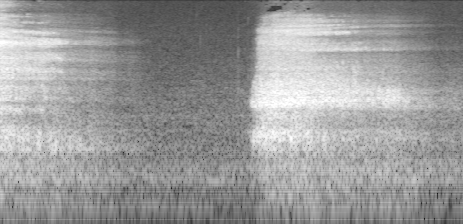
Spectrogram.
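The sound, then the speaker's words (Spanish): Deep breathing during a guided relaxation pause, ending in an exhaled breath: two long, soft, airy breaths separated by a quiet gap, the second starting abruptly and sounding louder and fuller than the first. “Quiero que te des una pausa de dos minutitos y vamos a respirar profundo. Vas a exhalar otra vez.”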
